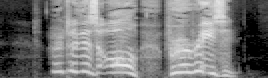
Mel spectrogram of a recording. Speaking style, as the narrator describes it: grunted, struggling

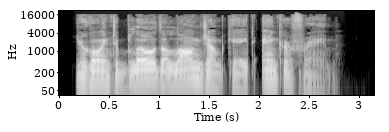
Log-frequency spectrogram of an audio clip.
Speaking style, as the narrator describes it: says calmly

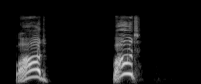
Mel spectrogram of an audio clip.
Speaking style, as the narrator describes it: chirps Basil Northcote Robinson

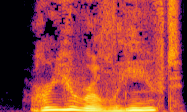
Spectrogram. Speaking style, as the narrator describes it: He said, panting

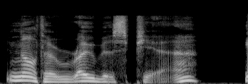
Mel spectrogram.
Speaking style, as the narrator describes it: said gloomily

